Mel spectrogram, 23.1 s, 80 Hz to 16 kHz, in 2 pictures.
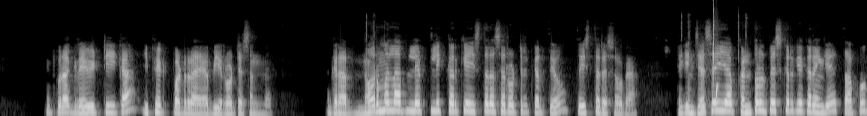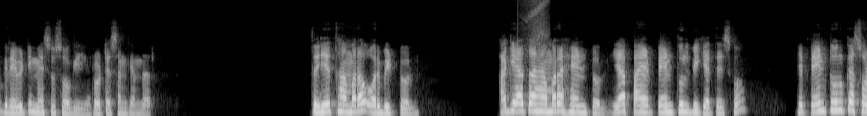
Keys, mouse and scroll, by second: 9.9-16.6 ctrl+drag.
